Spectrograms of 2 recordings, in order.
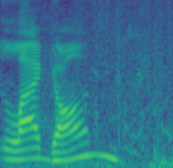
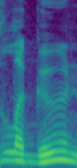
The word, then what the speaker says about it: Lagon: right lag on oh is it lagon oh lag on why is it so complicated for me to figure out the pronunciation of certain words it's crazy lag on these nuts I always thought it was Lagoon right because it's like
